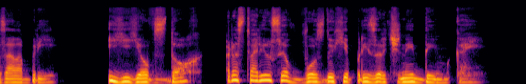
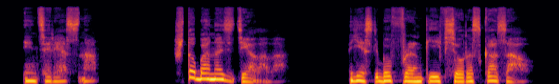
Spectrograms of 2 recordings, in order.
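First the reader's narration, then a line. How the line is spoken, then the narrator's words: Said softly. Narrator (Russian): тихо промолвила Бри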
